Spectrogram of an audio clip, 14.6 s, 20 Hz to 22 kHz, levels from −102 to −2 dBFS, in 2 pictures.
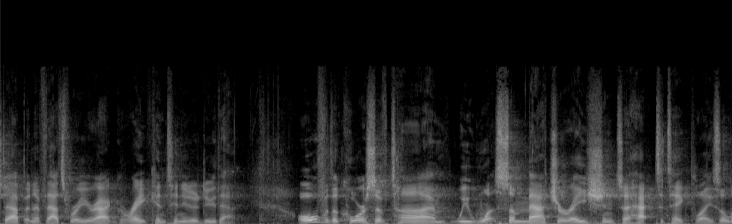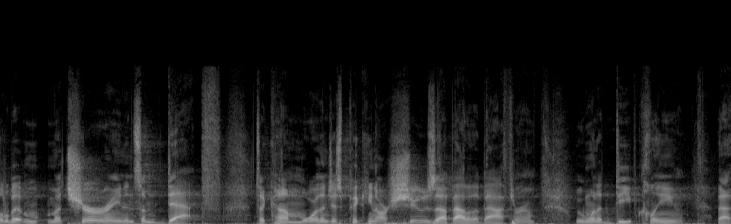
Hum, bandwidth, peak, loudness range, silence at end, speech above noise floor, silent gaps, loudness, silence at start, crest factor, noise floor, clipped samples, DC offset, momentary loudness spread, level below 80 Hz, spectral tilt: none; 15.5 kHz; -18 dBFS; 4 LU; 0 s; 21 dB; none; -42 LUFS; 0 s; 24 dB; -63 dBFS; under 0.1%; under 0.1%; 13 LU; -60 dBFS; -3 dB/octave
